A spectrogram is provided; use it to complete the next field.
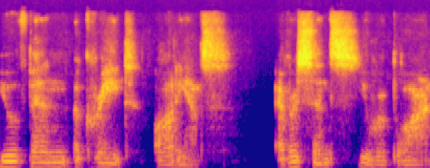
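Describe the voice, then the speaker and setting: A man whispers in a breathy, put-on character voice, deadpan and fairly slow. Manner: whispering, breathy, deadpan.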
